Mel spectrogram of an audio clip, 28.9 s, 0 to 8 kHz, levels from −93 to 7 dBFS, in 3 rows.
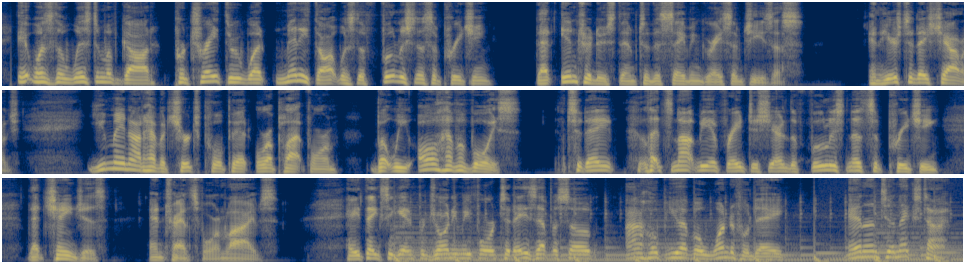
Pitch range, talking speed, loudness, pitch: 110-150 Hz, 170 wpm, -19 LUFS, 135 Hz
